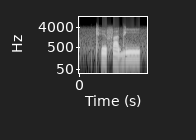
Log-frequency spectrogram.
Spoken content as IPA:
tʰ ɪ˨ f a˨ d i˦

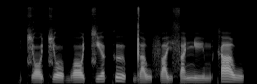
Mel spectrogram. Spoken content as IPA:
t͡ɕ ɔː˩ t͡ɕ oː˧˩ b ɔː˧ t͡ɕ i˧˥ ə̯ k ɯː˥˨ p̚ d a˩ w f a˩ j s a˩˧ ɲ iː˩ m k a˥˨ w

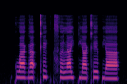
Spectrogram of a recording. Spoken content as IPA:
k w a˧ ɡ a˦ ʔ kʰ ẽ˦ k̚ t͡sʰ ə˧ l a˥˧ j k j a˧ kʰ e˥˧ p j a˧

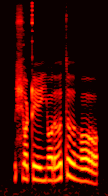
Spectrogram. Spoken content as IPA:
ɕ ɔ ʈ eː j ɔ ɾ ɤ t ɤː ɦ ɔː

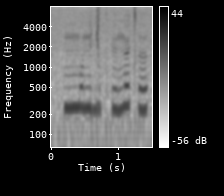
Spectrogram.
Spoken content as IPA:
mː o n ʏ ɟ ʊ pʰ ʏ ŋ œ tʰ ə

